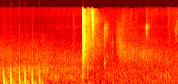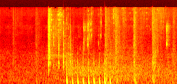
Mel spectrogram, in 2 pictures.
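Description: A rifle fires in short, rapid bursts nearby.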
